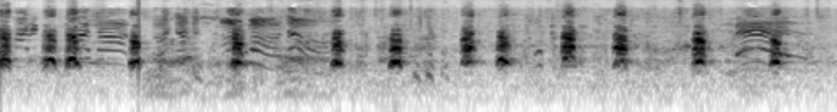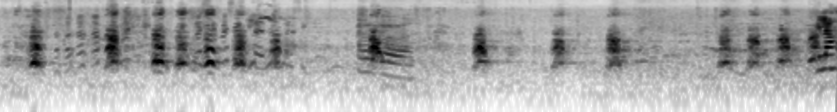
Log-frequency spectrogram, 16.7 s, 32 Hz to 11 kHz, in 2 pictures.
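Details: At a dog park, an Irish Wolfhound aged 11 months and an Italian Mastiff play together. Rapid bursts of hoarse, harmonic barking repeat through the recording, roughly two per second, with occasional yelping squeals between them.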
